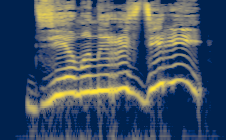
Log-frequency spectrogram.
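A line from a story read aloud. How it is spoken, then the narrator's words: Delighted exclamation. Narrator (Russian): воскликнул кто-то восторженным голосом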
